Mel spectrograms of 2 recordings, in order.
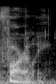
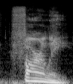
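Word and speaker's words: Fairleigh: I believe they call it Farley. – Farley. Spelled fairly. – Yes. – Call it Farley. Farley Dickinson. Not Mr. Furley.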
